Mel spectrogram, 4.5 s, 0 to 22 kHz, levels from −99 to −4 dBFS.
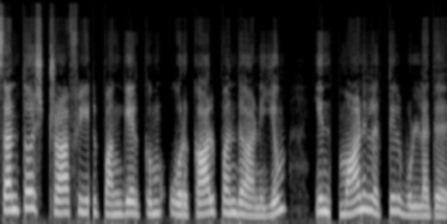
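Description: Throughout the clip the speech has a grainy, rough texture, with tonal parts of the voice turning noisy rather than clean, while the band still reaches up to about 20.2 kHz. This is likely Opus compression in its music (CELT) mode: starved of bits, the encoder keeps each band's energy but fills detail with folded or noise content, and the damage level fits a rate around 24 kbps.

At 0.88 s the sound snaps off into dead silence for about 46 ms, then returns at 0.93 s. At 3.30 s a longer hole of about 93 ms follows, ending at 3.39 s. These are blocks of digital silence, where output samples were left as zeros, most plausibly a late buffer. The lengths fit blocks of 2048 and 4096 samples.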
